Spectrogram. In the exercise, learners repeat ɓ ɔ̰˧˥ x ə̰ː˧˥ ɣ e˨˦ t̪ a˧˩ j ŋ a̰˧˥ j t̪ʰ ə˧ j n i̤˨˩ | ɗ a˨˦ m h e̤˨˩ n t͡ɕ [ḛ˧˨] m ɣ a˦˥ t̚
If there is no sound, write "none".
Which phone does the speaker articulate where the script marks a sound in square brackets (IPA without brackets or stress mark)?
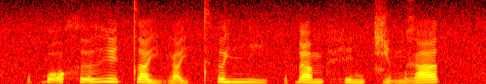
ḛ˧˨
